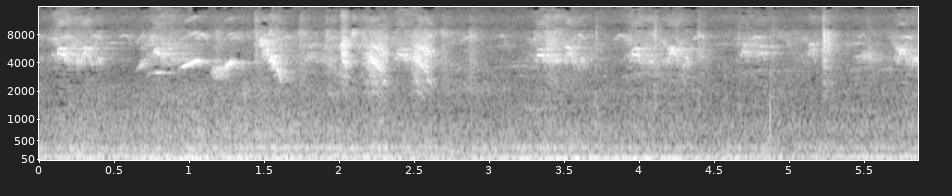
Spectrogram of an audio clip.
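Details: Coleiro, a double-collared seedeater, in a managed captive pair, reacting to the female's appearance with a string of sharp high chirps and short slurred whistles through the clip, over a constant low background drone.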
